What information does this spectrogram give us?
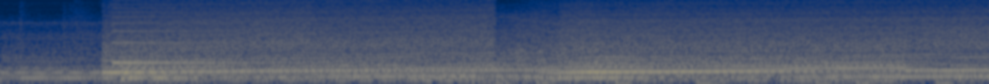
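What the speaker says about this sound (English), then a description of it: "Just me kind of skidding around because I need new tires." Video game car with a rotary engine and worn tires, engine droning steadily with rising and falling pitch sweeps as it slides around, loud and continuous with no talk.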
